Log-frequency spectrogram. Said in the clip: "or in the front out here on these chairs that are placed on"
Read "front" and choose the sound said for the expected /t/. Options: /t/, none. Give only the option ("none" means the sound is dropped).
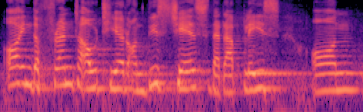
/t/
